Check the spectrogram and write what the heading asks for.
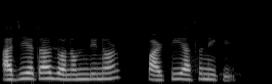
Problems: low volume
